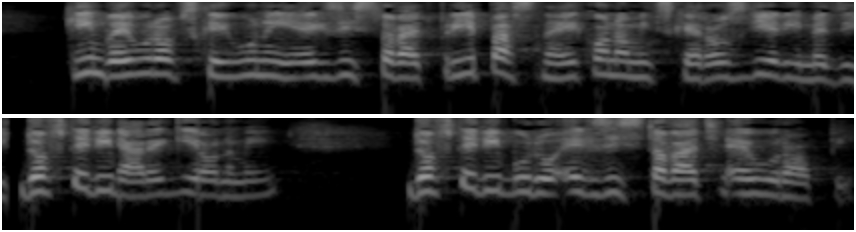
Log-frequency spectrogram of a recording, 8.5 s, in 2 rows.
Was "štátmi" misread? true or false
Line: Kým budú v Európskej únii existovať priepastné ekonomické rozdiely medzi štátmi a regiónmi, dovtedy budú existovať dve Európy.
true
